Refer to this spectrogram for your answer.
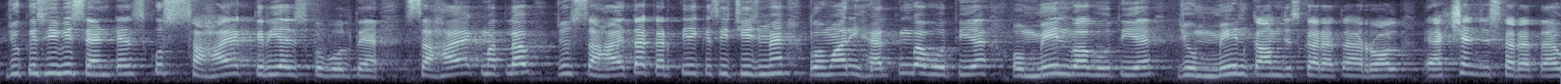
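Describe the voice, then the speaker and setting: A man's voice: very high-pitched, fairly bright tone. A male teacher giving a grammar lecture. He keeps asking the class questions and answering them himself, and he mixes English grammar terms into his explanation. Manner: repeats each point as a question and answers it himself.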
